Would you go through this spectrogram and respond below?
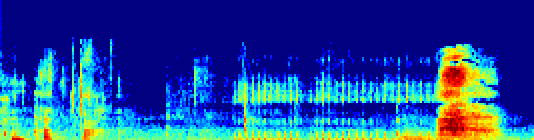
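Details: Young male mixed-breed rescue dog at home, growling after being scolded by its father-owner, fearing another dog will take something: a low pulsing rumble lasting over a second, preceded by soft knocks and ending in a short breathy higher burst.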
